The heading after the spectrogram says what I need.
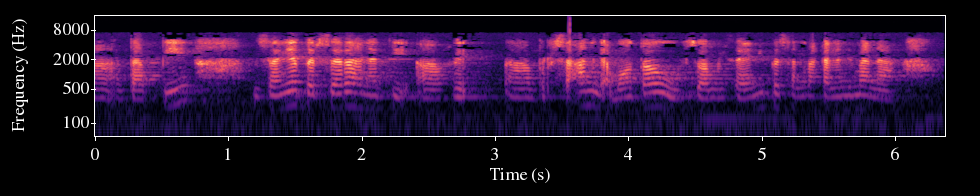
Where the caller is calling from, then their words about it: Aceh, Indonesia; dari Aceh.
